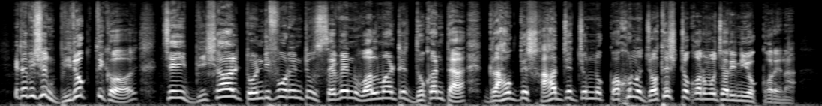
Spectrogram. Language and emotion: Bengali, disgusted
